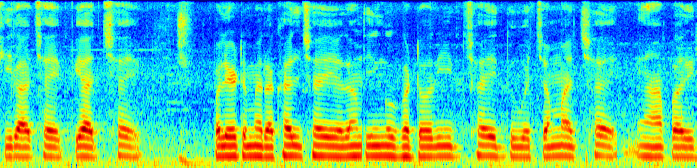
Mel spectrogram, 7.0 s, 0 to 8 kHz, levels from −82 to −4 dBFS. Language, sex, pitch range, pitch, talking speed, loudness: Maithili, male, 130-140 Hz, 135 Hz, 145 wpm, -15 LUFS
